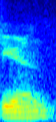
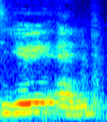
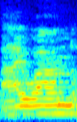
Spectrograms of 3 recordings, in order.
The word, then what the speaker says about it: Ewan: From this podcast is that your Um, name is pronounced Ewan. Yes, it's UN because like pretty much just UN like But pretty it's much every time we've been on something I've been called Iwan or Iwan or Oh, yeah let's not Iwan.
